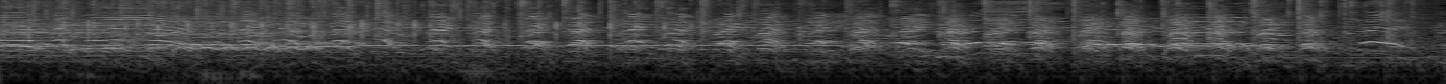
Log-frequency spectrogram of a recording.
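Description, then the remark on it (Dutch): A large festival audience at a Stichting Slim festival claps and cheers loudly for several seconds, with dense rapid applause and scattered shouts and whoops rising over it, sustained throughout. “Jongens, even een kleine applaus voor Peter.”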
